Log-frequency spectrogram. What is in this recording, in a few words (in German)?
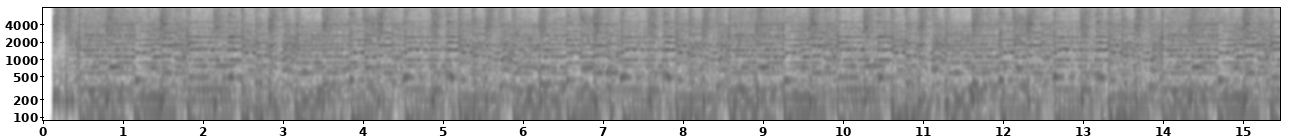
Eifeler Mundart; Schwein gehabt!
